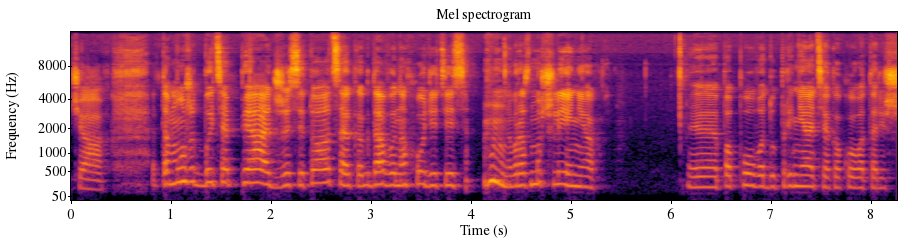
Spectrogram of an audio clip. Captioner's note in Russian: откашливается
